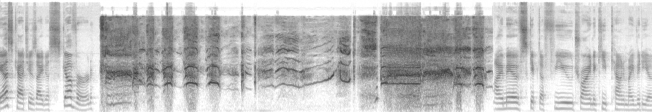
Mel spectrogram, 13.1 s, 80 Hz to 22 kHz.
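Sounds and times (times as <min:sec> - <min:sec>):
high-pitched squeaky wheezing: 0:02.0 - 0:09.9.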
